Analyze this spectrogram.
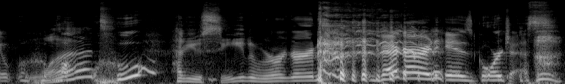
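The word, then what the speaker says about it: Vegard: Vergard. Vergard.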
